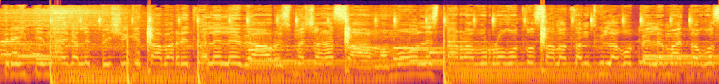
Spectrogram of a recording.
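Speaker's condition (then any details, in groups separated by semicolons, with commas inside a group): No condition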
